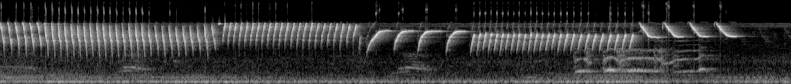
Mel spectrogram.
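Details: AF canary singing hard as a trigger for quiet and juvenile canaries: two long, loud, dense buzzy trills, a few swooping notes, another extended trill, then rising whistled sweeps and soft chatter, with low hum beneath.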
